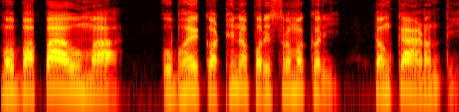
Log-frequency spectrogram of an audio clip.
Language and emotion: Odia, neutral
